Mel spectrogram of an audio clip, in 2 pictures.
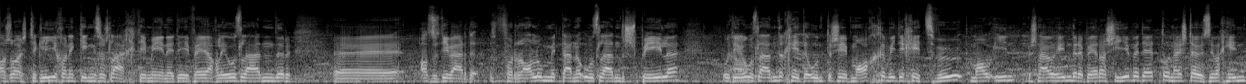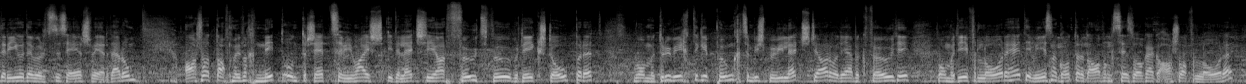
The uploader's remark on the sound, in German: LIVE am Big Day von Gottéron. Gottéron läutet die Saison ein, benchside war live dabei!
